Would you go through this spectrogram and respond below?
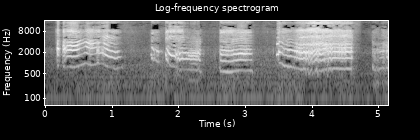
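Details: Otter calling with loud, harmonic squeals, each about a second long, some bending downward and others wavering, in five bursts separated by short pauses; faint steady low hum underneath.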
